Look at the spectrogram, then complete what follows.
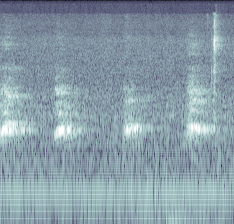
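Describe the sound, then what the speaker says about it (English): A dog barking downstairs in a house, four muffled, distant barks spaced evenly apart, faint against a low steady hum. "My dog's downstairs just barking"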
